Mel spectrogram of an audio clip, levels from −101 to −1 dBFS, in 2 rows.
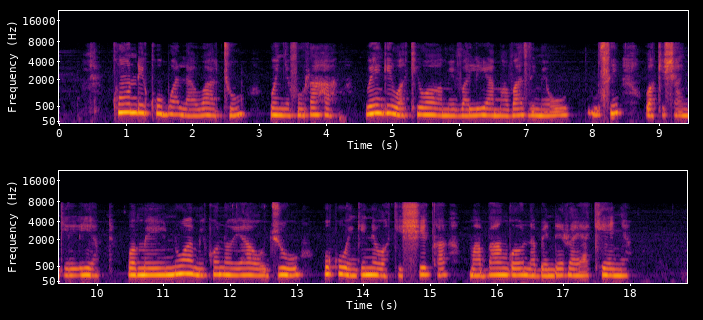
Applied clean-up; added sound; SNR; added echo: none; none; none; none.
